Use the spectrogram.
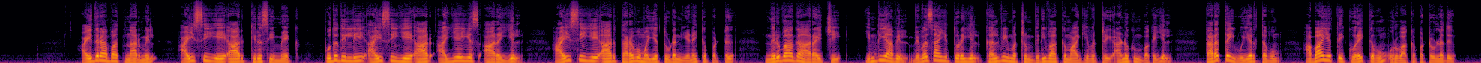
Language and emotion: Tamil, neutral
